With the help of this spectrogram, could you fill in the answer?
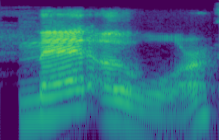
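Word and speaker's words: Man-o'-War: man of war uh war not of war yeah don't mispronounce mana war on this podcast like that's man-o-war oh that was um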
